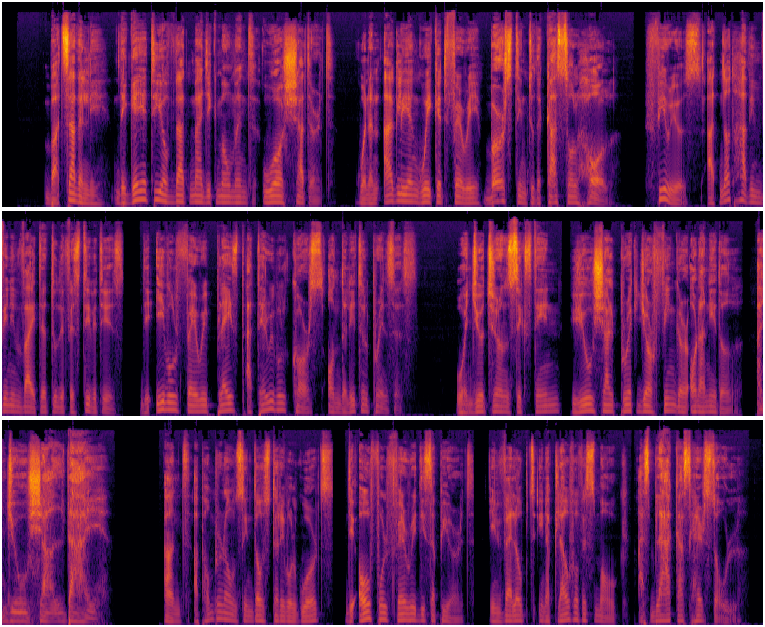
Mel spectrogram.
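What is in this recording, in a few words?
Spanish Spain male voice over, English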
